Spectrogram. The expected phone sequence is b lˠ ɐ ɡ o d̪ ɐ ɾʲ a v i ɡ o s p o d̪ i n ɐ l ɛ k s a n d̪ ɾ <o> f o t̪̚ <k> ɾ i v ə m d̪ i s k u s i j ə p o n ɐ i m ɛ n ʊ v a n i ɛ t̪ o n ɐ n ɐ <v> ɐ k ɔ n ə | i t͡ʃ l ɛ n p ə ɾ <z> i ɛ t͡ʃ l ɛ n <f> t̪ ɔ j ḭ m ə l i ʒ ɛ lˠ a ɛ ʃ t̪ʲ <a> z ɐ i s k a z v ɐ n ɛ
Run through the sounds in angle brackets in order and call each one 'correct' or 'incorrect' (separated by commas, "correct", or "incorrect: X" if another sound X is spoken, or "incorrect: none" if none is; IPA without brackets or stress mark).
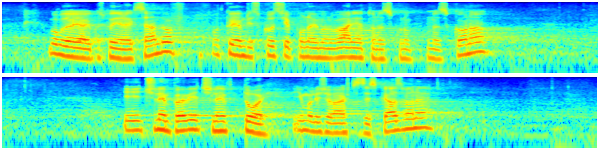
correct, correct, incorrect: z, incorrect: v, correct, incorrect: i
